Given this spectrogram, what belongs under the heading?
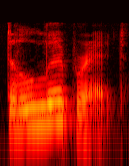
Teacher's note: the word deliberate as an adjective where we have the emphasis on the second syllable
